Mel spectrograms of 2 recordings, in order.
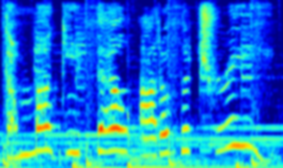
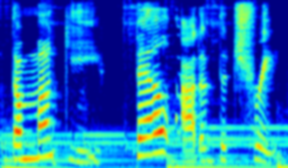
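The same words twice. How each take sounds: First: It is read with strong, excited emotion. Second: It is read in a flat, neutral voice.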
